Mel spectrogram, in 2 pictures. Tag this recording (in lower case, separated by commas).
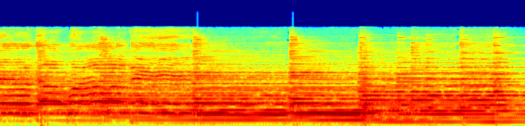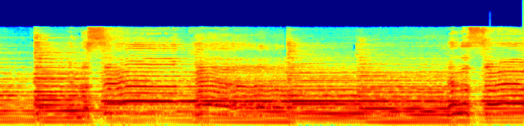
music, keyboard (musical), musical instrument, piano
